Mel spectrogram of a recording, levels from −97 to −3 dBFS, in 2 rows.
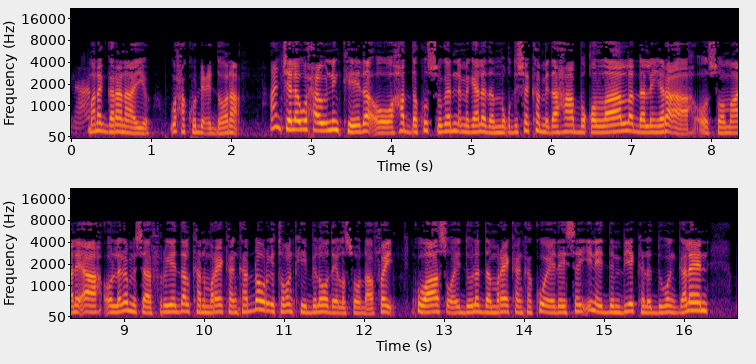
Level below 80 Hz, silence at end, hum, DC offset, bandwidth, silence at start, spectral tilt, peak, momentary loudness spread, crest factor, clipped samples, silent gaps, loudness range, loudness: -68 dBFS; 0.35 s; none; under 0.1%; 8 kHz; 0.05 s; -4 dB/octave; -8 dBFS; 7 LU; 20 dB; under 0.1%; none; 2 LU; -28 LUFS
